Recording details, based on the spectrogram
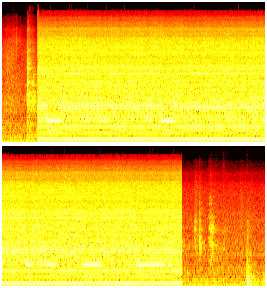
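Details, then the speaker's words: Honda engine running after a tune-up, apparently on a Mantis tiller. Steady, even high buzz at constant speed with no misses, knocks or surging; runs healthy. "love how great these ones especially with the Honda's run"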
